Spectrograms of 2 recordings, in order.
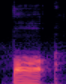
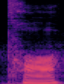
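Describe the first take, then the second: First: A heavy, full T with the tongue raised. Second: A light, thin T with the tongue lowered. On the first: The speaker calls it right. "That's because I'm doing itbaq. I'm sticking my tongue to the roof of the mouth" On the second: The speaker calls it wrong. "we will not pronounce Twa or Ta. No T sound will come out as some people pronounce it"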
